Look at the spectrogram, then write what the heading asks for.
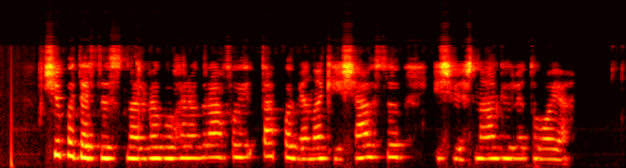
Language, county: Lithuanian, Kaunas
